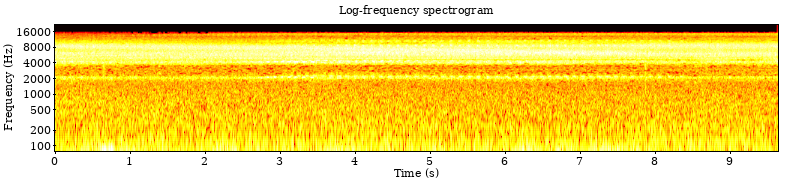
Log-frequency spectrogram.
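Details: Higurashi, the evening cicada, calling in a forest alongside wind and falling leaves: an unbroken, bright, trilling insect chorus with a shimmering, pulsed texture over a steady lower whine.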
